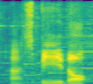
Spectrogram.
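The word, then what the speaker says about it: スピード: Cioè literally fierce, speed, well, speedo, the English term, which is one of those accent that become unaccented in Japanese, so be careful.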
